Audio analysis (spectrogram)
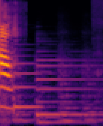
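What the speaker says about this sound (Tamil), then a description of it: "இவன் பாட்டி இந்த மஞ்சள் கலர் பூனை" A yellow house cat gives one clear, close meow that rises and then trails off, on its own with no talk.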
